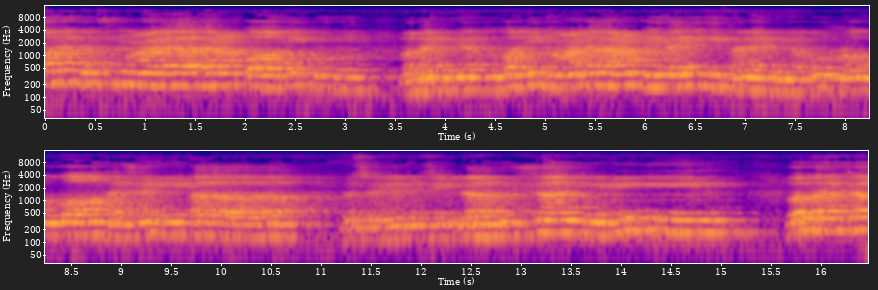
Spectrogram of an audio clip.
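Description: A man chanting Quran recitation in Arabic, in long melodic phrases with held, ornamented notes. Three short pauses for breath: about three seconds in, about eleven seconds in, and just before the end.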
